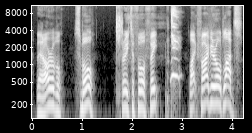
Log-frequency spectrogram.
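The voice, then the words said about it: Put-on Yorkshire accent. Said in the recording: “I'm gonna do try a Yorkshire accent. ... It's like he's a football coach who hates his job.”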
